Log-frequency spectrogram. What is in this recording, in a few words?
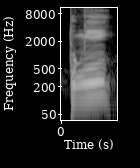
"tuqiñ", apatani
